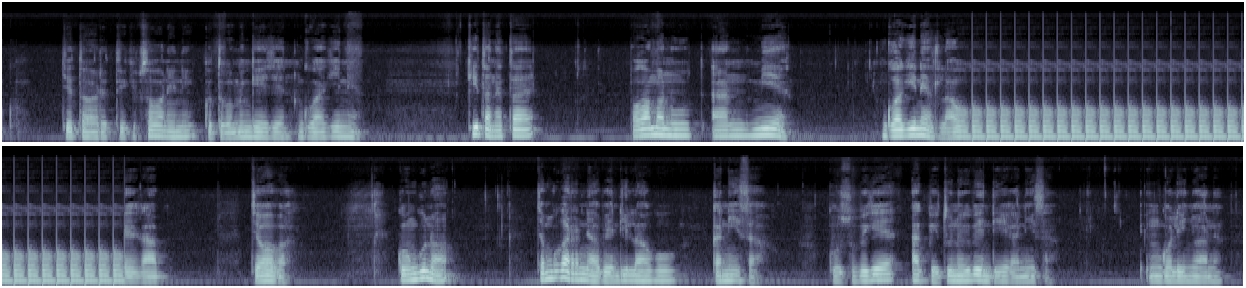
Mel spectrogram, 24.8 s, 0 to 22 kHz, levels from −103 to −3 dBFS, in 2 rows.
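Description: At 9.71 s, right after "ngo kakinet lagok", a broken-record loop begins: a 0.14 s fragment repeats exactly, back to back, 28 times until 13.65 s, with the intended speech lost. The likely cause is a stalled player or stream resending its last buffered fragment.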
